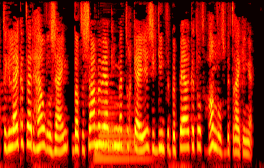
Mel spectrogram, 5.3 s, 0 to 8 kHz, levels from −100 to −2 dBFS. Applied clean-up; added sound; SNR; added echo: classical method Wiener filter.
